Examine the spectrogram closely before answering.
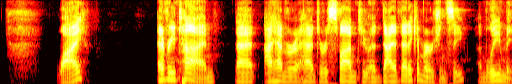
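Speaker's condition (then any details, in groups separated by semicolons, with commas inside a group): Cleft lip and palate; implied much improved now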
